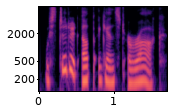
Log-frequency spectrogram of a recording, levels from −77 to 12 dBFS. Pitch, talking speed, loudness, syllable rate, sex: 200 Hz, 245 wpm, -18 LUFS, 5.6 syllables/s, female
